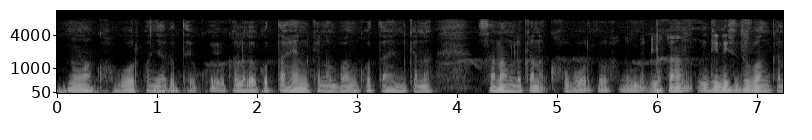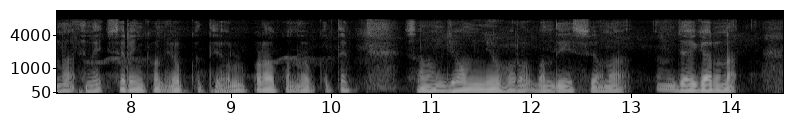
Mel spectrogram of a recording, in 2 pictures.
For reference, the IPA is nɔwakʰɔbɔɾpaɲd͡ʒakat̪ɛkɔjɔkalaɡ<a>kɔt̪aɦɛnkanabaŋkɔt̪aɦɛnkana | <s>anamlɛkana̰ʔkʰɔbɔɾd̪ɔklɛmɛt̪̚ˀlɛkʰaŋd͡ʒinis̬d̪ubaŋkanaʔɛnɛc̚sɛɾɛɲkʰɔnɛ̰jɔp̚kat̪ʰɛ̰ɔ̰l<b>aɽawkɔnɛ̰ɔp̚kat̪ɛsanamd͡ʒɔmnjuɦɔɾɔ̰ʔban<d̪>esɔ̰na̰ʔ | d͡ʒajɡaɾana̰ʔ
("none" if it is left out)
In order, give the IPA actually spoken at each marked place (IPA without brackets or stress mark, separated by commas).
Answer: a, s, p, d̪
